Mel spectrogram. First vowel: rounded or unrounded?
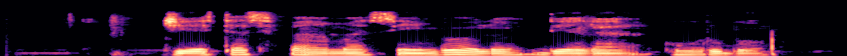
unrounded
